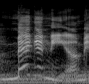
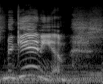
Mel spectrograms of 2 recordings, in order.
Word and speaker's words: Meganium: But Meganium isn't pronounced Mega. It's not Megaium. It's Meganium.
